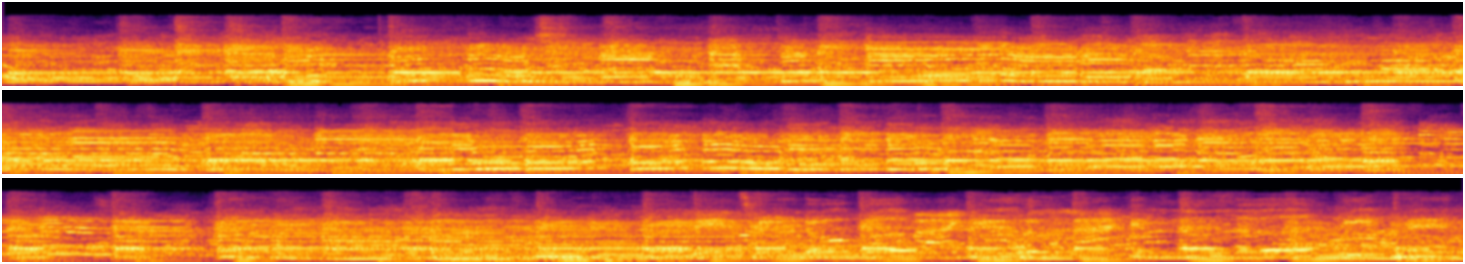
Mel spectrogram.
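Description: Live small band playing a blues-country tune on electric guitar, plucked upright bass and acoustic guitar, with a steady bass line moving under bending guitar lines.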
